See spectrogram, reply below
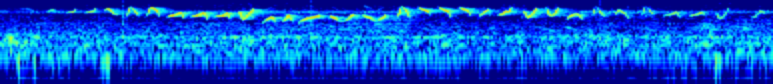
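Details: Willow warbler singing in a nature reserve: two sweet, liquid phrases of rapid whistled notes, each slipping gradually downward in pitch, the second starting high again; clear and close, with quiet background.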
